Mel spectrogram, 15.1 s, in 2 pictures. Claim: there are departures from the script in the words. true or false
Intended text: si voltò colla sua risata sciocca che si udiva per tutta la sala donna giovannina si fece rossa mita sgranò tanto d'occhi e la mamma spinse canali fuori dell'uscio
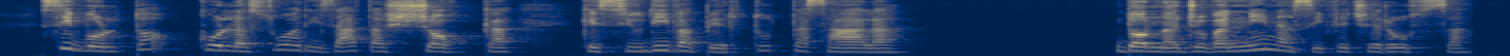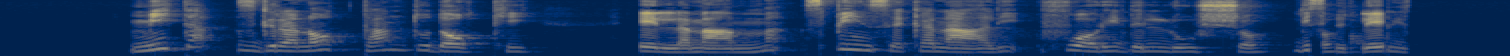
true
